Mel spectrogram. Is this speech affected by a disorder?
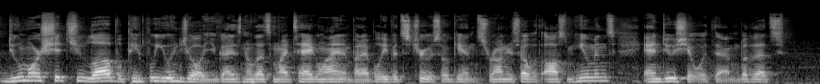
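No.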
